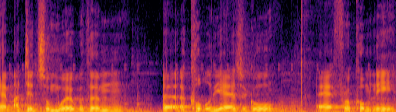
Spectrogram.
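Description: Faint music plays in the background. Over it, a man talks at a fairly quick pace. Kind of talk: casual tour talk. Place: shop.

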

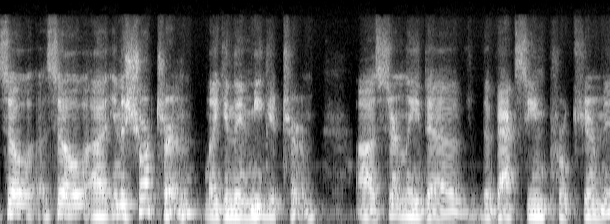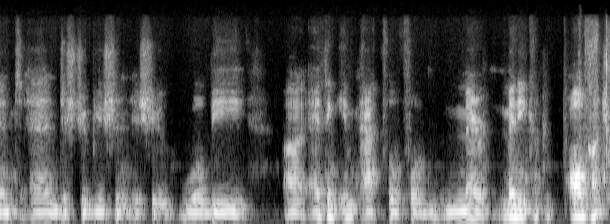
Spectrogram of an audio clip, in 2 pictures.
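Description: At a fairly slow pace, a man talks in a medium pitch that sounds somewhat breathy. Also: lively intonation. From North Vancouver, Canada; British Columbia, Canada. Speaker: finance entrepreneur; panelist. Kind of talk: panel discussion. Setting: video call. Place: home room. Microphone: video call.

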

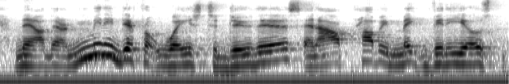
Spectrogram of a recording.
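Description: Very wide pitch swings mark a man's very fast speech over light background noise. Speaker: florist craft demonstrator. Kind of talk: tutorial. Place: home room. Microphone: camera far.

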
